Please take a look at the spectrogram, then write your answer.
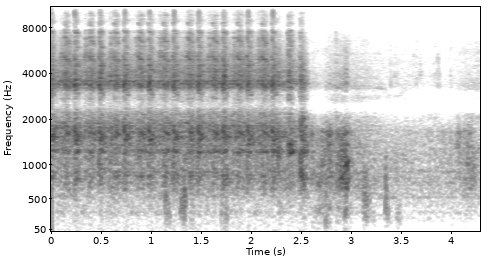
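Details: ATV on a cold start attempt with choke and a little throttle: steady, rapid whirring crank at about four pulses a second, then it stops without a single fire. It cranks but won't start.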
